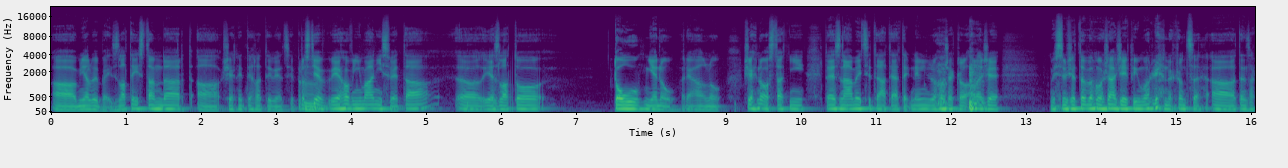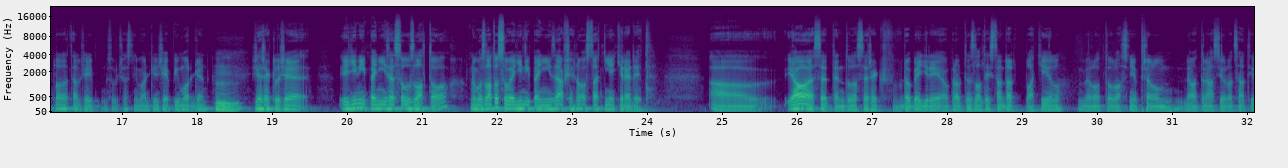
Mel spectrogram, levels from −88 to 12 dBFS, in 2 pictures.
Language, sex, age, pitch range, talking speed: Czech, male, 30-49, 95-110 Hz, 170 wpm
